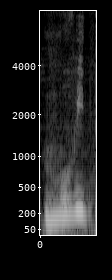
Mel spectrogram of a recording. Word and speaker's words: Moovit: Que se llama Moovit, pero se escribe M-O-O-V-I-T. Uh-huh. Entonces, es una aplicación... – Con dos O's.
